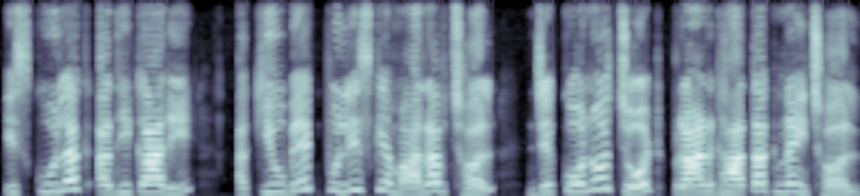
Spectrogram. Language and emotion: Maithili, neutral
